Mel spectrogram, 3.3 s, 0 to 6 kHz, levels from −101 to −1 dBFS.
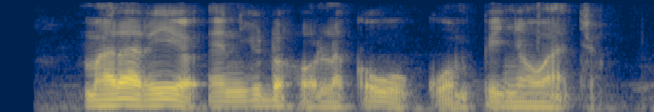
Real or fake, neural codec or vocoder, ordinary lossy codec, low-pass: real; none; none; 5.4 kHz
